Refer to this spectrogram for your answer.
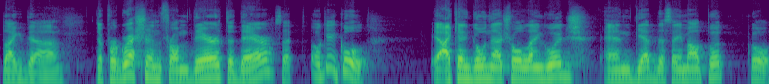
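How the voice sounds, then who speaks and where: With a dark, mellow tone and lively intonation, a man speaks at a fairly high pitch in a dry, close sound with no echo, over a quiet background. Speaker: tech meetup speaker. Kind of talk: conference talk. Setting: meetup with live audience. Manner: fast.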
